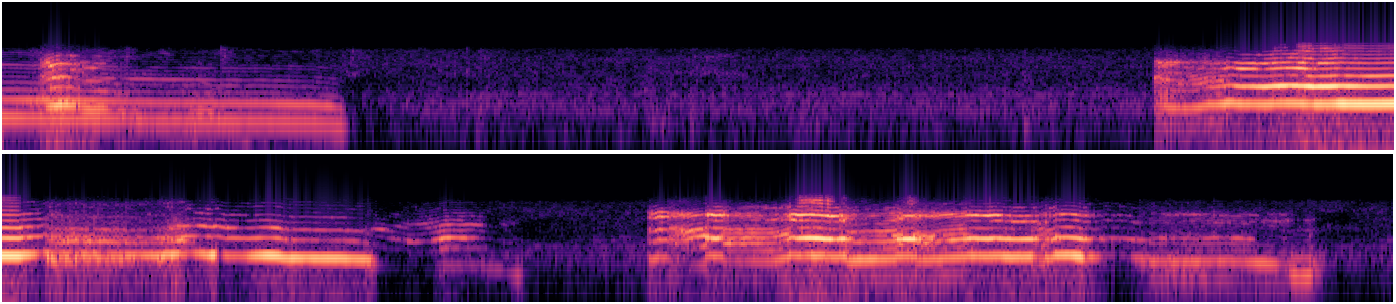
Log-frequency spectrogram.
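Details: A one-year-old Labrador, Collie and Husky mix dog howling in long, wavering, tonal bursts, a falling howl at the start, then two sustained howls with pitch wobbles and yips, separated by several seconds of silence.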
